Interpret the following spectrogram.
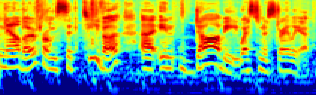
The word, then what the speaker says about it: Derby: It's spelt Derby, but apparently you pronounce it Derby. I say Derby. Yeah, well, that's wrong, though, because apparently you say Derby, Derby, Derby, even though it's an E.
